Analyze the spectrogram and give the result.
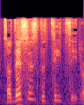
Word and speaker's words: tzitzit: I've spelled it T-Z-I-T-Z-I-T. So, tzitzit. But you can pronounce it as if you're looking at two seats and you just say them back to back rapidly. Seat, seat, or seat, seat. So some people say seat, seat.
